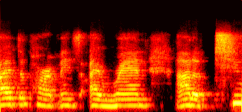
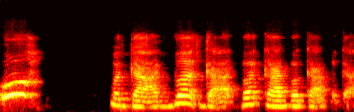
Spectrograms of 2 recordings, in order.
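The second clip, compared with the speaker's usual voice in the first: tearful, on the verge of crying, swooping pitch. Recalling eight years as admin for five departments, starting to cry. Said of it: "I guess I am going to cry".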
